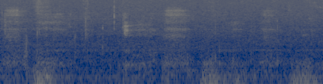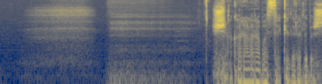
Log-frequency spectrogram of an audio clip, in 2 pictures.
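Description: A woman reads aloud quietly through a microphone in a large room.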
